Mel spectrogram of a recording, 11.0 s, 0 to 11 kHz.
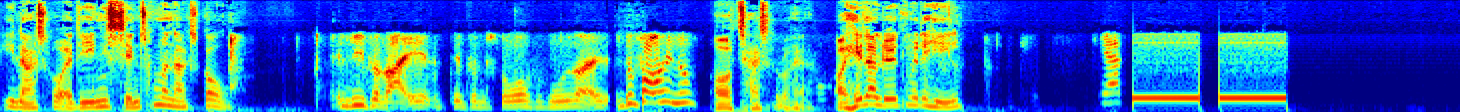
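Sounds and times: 
speech: 0:00.0 - 0:01.9, 0:02.5 - 0:07.3, 0:08.2 - 0:09.4
electronic telephone ringing tone during a call transfer: 0:08.5 - 0:09.7.

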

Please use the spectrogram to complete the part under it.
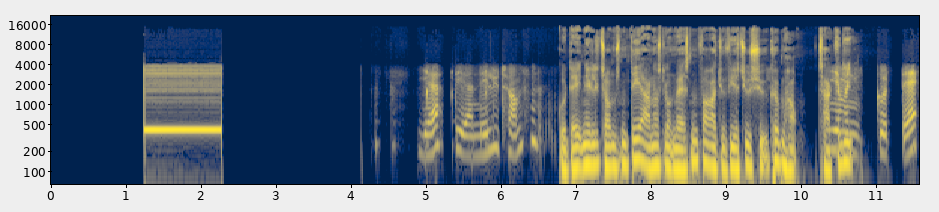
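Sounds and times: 
landline telephone ringback tone from Copenhagen: 0:01.2 - 0:02.3
speech: 0:04.9 - 0:11.5.

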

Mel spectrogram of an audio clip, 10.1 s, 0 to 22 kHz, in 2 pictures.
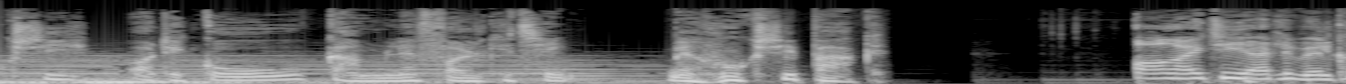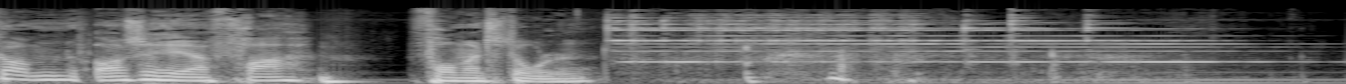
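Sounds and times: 
speech: 0:00.2 - 0:03.4, 0:04.2 - 0:08.4
handbell rung by a chairman to open a meeting: 0:07.3 - 0:10.0.

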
